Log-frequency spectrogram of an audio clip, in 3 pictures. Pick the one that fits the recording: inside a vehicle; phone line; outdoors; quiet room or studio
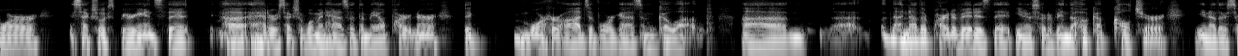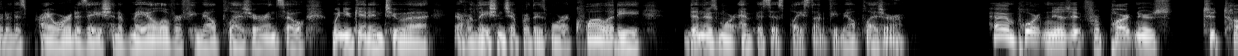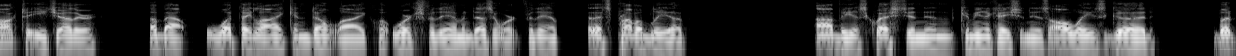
quiet room or studio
